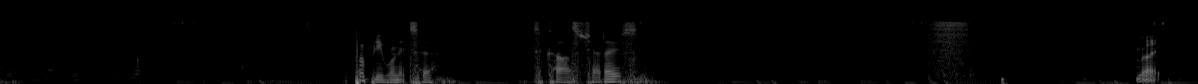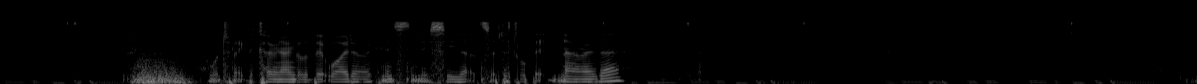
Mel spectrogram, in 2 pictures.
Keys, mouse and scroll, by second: 1.7 click, 5.7-9.0 drag, 11.5 click, 14.8-23.9 drag.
